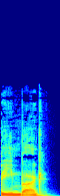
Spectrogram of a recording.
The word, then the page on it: beanbag: British English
